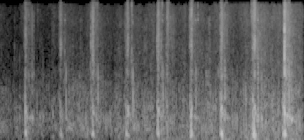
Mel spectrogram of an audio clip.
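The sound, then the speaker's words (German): A horse carrying a rider clip-clops along a lakeshore path, a faint run of evenly spaced, hollow hoof knocks in a steady walking rhythm that grows slightly louder toward the end. “Den Uferpfad entlang kam nun ein Mensch auf einem Pferd angeritten.”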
